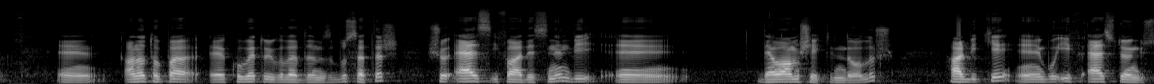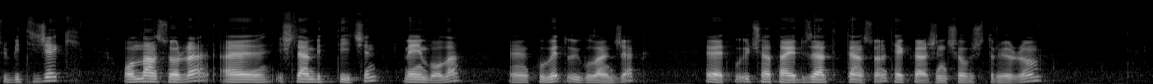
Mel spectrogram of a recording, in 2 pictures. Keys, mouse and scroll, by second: 20.9 click, 21.5-23.0 drag.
